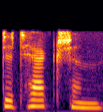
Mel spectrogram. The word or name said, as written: detection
